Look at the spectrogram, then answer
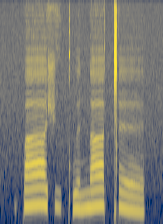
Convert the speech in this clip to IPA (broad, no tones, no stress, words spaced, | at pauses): paːʃi̤kʷʼɛ naǀɛː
